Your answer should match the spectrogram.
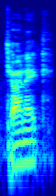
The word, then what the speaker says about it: Canik: see on here it's canik or pronounced in turkish johnic kane kachanic chunk whatever the hell it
